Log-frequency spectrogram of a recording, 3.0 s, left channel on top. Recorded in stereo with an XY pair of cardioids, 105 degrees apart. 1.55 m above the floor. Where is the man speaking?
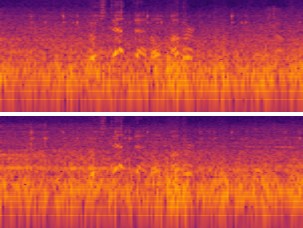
30° left.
